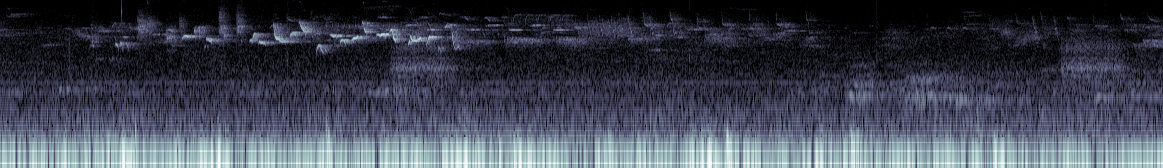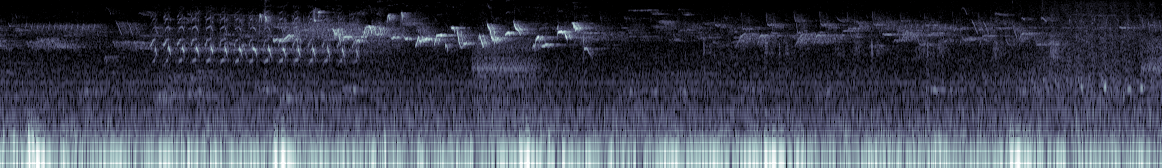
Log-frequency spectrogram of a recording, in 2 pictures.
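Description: Small birds chirping and twittering in bursts, with a quick run of rapid, evenly spaced notes a little past the middle, over a steady low rumble.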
